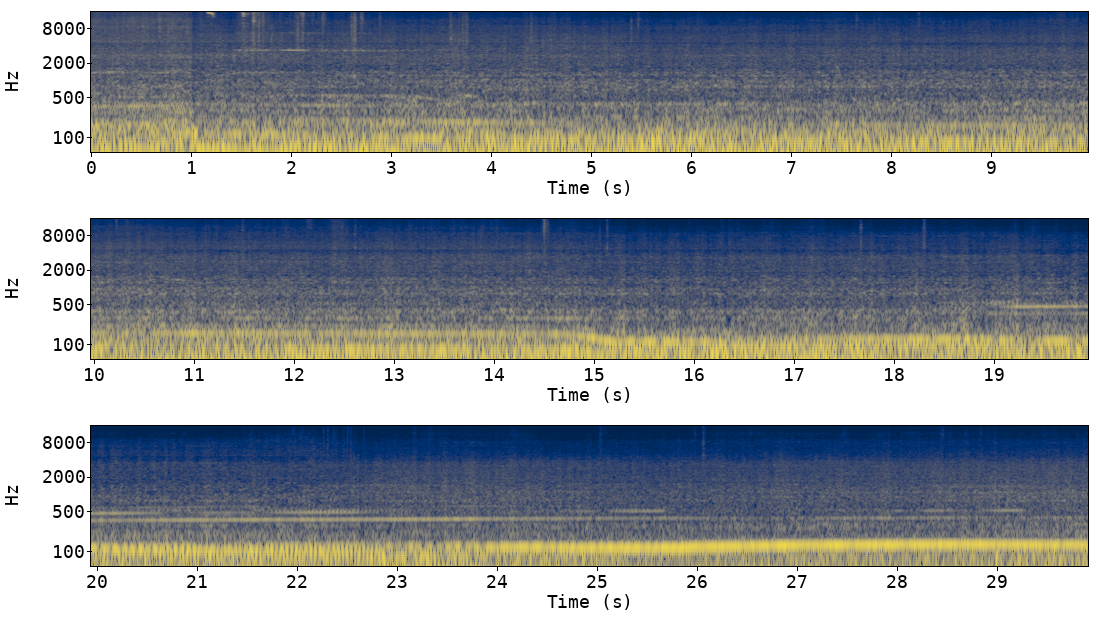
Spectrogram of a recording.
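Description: Car engine and road noise at highway speed, heard from inside a moving car's cabin. A steady engine note drops in pitch about halfway through, as at a gear change or a lift off the throttle, then holds steady again.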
